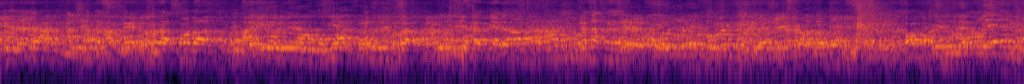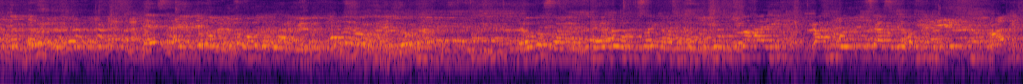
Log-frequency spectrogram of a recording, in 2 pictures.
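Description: Several men talk and laugh over one another.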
